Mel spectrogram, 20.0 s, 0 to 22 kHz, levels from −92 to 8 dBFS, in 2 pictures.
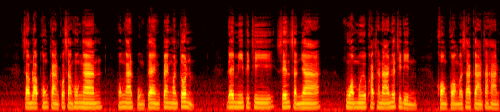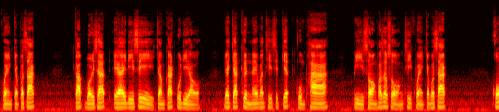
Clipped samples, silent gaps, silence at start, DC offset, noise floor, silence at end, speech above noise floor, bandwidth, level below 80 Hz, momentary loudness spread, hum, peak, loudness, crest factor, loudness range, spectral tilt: under 0.1%; none; 0.5 s; under 0.1%; -57 dBFS; 0 s; 33 dB; 14.5 kHz; -58 dBFS; 10 LU; none; -4 dBFS; -24 LUFS; 20 dB; 3 LU; -5 dB/octave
